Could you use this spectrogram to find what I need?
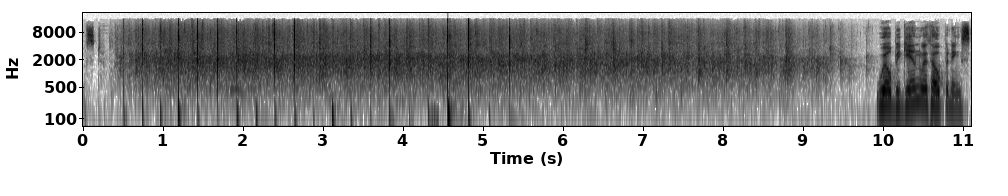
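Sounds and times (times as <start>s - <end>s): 
speech: 0.0s - 0.4s, 10.0s - 11.0s
low wash of crowd noise: 0.4s - 9.3s
audience applause welcoming candidates at an Ohio Attorney General debate: 0.4s - 9.7s.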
